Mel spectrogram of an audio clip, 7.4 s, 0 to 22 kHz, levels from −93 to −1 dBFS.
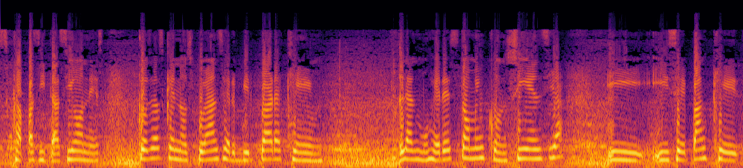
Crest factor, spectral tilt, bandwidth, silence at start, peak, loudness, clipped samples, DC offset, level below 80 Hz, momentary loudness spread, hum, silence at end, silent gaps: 10 dB; -7 dB/octave; 11 kHz; 0 s; -4 dBFS; -13 LUFS; under 0.1%; 0.4%; -30 dBFS; 4 LU; none; 0 s; none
